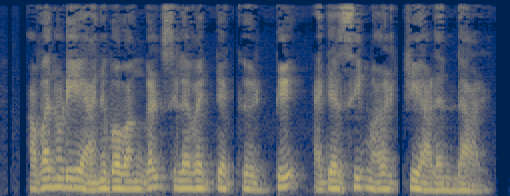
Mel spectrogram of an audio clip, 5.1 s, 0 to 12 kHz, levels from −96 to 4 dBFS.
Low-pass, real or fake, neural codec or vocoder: 10.8 kHz; fake; vocoder, 48 kHz, 128 mel bands, Vocos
